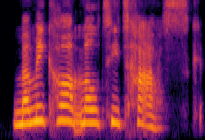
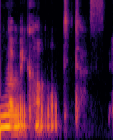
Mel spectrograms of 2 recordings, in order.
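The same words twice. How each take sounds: First: Said in the usual way. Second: Whisper. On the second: Retold or imitated. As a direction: whisper "Mummy can't multitask" under the breath. Repeats son's phrase, whispered.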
